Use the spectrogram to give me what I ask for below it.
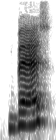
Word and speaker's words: bass: The double bass is the largest string instrument in an orchestra. In this sentence, bass rhymes with case one.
